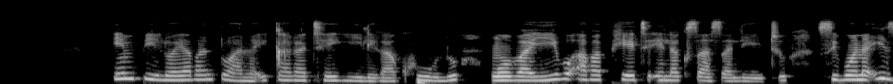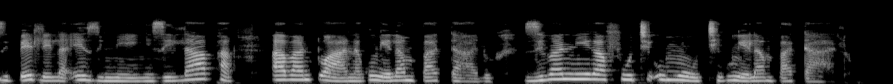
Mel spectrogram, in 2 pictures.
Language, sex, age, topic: North Ndebele, male, 36-49, health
